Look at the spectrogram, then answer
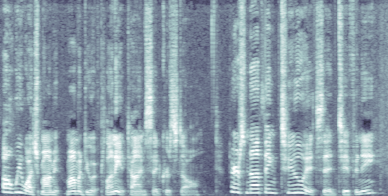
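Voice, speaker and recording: A woman's voice: mid-range voice, sing-song, normal speed, fairly bright tone, slight background noise. Lady reader doing a teasing kid sister in a picture book, sure of herself, breezy. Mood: breezy, coaxing. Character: confident, teasing young twin sisters playing hairdresser.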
